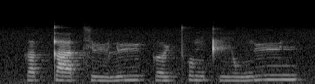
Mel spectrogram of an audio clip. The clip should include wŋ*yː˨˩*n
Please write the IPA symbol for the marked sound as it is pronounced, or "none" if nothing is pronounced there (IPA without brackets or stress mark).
yː˥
